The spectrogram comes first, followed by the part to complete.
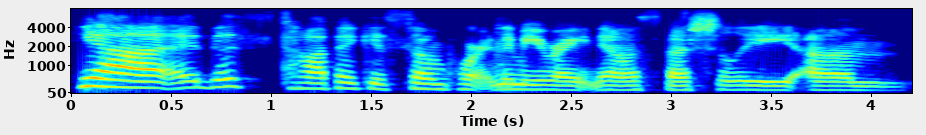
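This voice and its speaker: Low-voiced, slightly congested woman podcaster. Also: expressive, moderate pace. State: slightly congested from a cold-like illness. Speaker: podcast co-host. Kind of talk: conversational podcast talk. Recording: dull, roomy, echoey sound.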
